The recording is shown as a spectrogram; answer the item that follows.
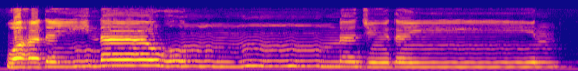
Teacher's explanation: نجدین کی جو نون ہے یہ نون مشدد ہے، اس پر مشدد کا غنہ ہوگا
